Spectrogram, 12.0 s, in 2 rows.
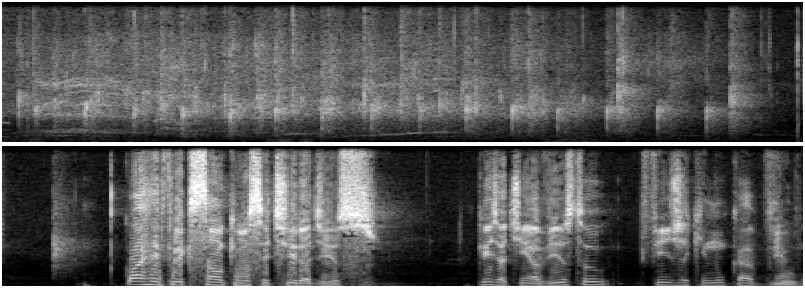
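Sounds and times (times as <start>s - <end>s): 
applause from a church audience: 0.0s - 5.8s
speech: 7.0s - 8.9s, 9.6s - 11.9s.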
